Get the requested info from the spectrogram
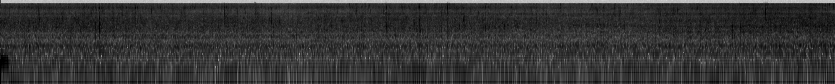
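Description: Chicken and mushroom stir-fry sizzling steadily in a steel pot, with scattered small pops, as the soy sauce and hot sauce cook down into it.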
